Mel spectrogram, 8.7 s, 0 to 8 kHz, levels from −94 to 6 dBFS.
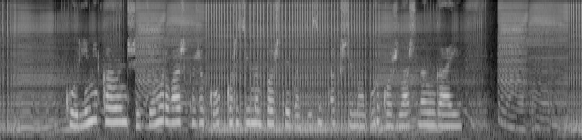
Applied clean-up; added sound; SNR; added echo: none; Squeak / Cupboard open or close; 5 dB; none.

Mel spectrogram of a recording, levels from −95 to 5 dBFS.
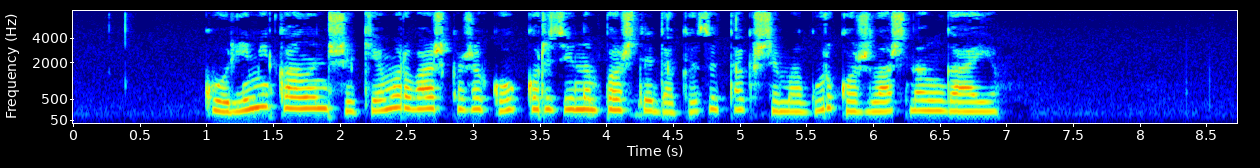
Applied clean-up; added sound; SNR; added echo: none; none; none; none.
